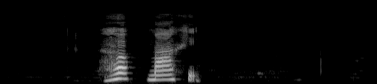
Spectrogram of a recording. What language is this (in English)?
Czech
